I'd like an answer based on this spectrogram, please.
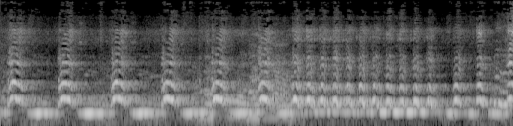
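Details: A siamang in a zoo gives loud, rising whoops repeated in a steady rhythm, over a lower sustained hooting tone.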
